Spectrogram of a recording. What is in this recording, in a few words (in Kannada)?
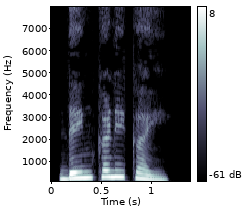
"ಡೆಂಕಣಿಕೈ", kannada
